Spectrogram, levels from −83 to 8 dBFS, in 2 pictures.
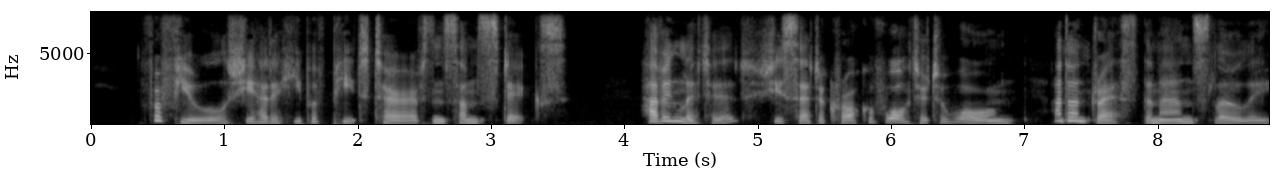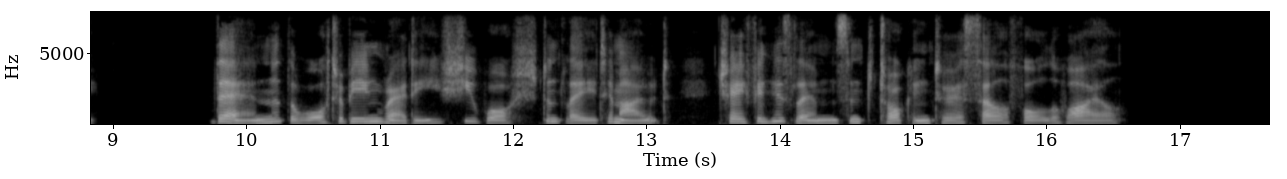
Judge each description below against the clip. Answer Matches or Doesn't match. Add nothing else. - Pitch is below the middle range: Doesn't match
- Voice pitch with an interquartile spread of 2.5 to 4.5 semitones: Doesn't match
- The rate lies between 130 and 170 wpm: Matches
